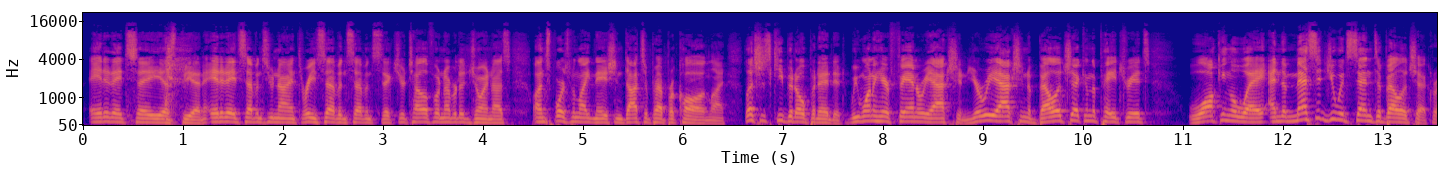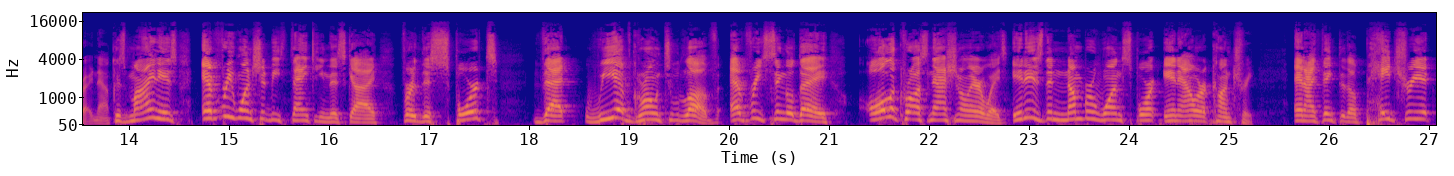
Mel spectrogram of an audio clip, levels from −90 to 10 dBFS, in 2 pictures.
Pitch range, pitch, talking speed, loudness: 140-205 Hz, 170 Hz, 200 wpm, -23 LUFS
